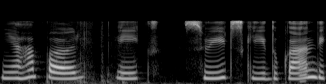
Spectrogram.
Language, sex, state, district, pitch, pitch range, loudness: Hindi, female, Himachal Pradesh, Shimla, 280 Hz, 270-310 Hz, -22 LUFS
